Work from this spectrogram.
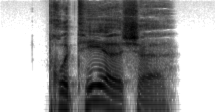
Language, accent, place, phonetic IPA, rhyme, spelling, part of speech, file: German, Germany, Berlin, [ˌpʁoˈteːɪʃə], -eːɪʃə, proteische, adjective, De-proteische.ogg
- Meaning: inflection of proteisch: 1. strong/mixed nominative/accusative feminine singular 2. strong nominative/accusative plural 3. weak nominative all-gender singular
